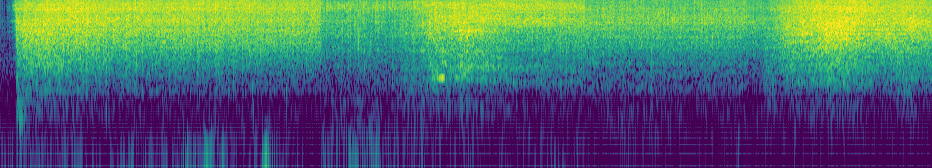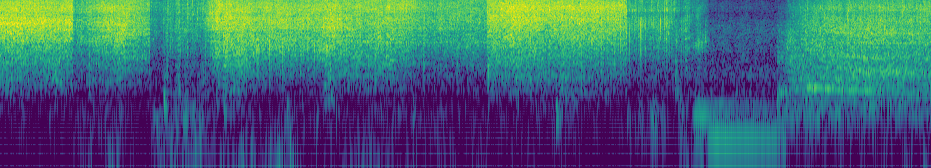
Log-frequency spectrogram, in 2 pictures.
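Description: Pork sears in bacon fat on a Ninja Woodfire grill with a loud, steady broadband sizzle and hiss that surges and fades as the meat is moved, punctuated by a few clicks and a brief tonal clatter near the end, with no talking.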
